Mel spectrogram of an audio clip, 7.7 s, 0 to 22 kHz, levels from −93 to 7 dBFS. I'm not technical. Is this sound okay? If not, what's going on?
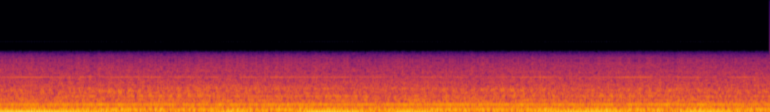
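No. Bluetooth SBC compression runs through the whole clip, from start to finish. The sound sounds dull and gritty: nothing is left above about 3.7 kHz, so the crisp top end is gone, and a rough, grainy noise clings to what remains. This is likely from being sent over a Bluetooth link with too little data to spare. The codec splits the sound into bands, starves the highest ones completely, and describes the rest only crudely.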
